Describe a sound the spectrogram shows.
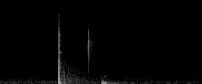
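Snooker balls click together.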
